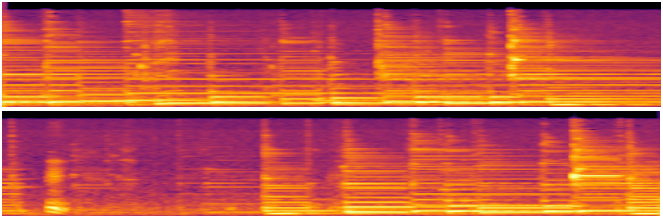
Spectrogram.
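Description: Steel-string acoustic guitar played fingerstyle: bass notes and a picked melody together in a solo arrangement. The playing falls quiet for about a second and a half past the middle, then comes back in with stronger bass.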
